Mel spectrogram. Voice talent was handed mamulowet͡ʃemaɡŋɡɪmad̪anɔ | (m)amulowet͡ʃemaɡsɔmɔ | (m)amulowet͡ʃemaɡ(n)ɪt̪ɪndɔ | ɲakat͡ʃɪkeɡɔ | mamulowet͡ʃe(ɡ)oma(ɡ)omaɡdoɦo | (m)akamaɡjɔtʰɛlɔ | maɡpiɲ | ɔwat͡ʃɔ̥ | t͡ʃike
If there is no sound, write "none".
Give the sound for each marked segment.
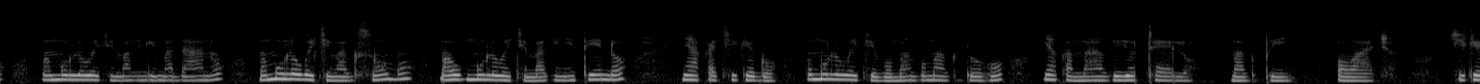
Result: m, m, ɲ, ɡ, ɡ, ɲ

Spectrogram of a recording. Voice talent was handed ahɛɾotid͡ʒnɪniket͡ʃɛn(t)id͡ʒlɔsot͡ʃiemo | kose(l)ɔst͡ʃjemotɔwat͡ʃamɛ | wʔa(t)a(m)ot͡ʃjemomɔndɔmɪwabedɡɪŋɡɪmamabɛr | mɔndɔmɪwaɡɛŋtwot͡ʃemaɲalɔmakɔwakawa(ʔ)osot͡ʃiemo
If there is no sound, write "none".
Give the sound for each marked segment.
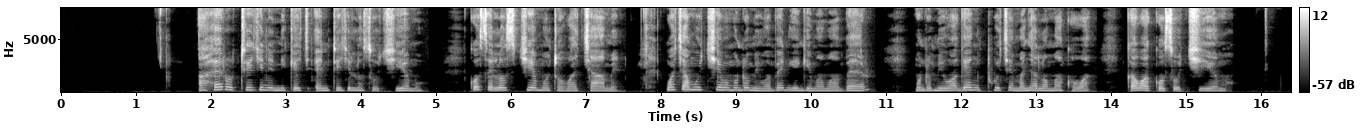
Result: t, l, t͡ʃ, m, k

